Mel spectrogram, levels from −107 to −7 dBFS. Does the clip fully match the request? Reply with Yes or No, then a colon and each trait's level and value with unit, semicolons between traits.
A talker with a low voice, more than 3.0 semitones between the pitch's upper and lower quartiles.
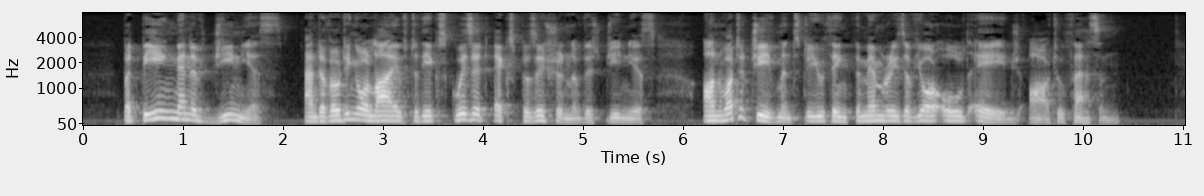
Yes: low, 120 Hz; average, 4.5 semitones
